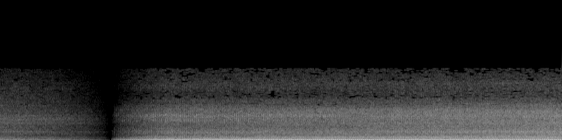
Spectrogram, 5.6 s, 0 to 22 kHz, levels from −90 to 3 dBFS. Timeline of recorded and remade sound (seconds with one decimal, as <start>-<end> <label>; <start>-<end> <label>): 0.0-5.6 recorded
